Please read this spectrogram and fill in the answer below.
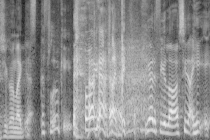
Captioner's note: laughter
